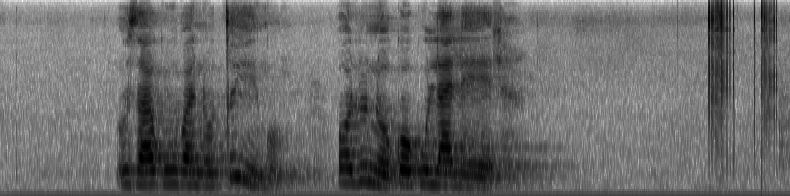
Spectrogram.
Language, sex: Zulu, female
